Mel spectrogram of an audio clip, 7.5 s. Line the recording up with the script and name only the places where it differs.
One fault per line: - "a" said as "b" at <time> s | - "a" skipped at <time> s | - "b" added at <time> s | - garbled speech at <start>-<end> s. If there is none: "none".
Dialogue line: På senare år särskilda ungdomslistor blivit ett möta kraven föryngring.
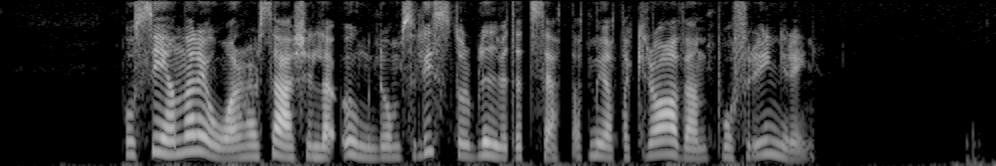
- "har" added at 1.8 s
- "sätt att" added at 4.0 s
- "på" added at 5.3 s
